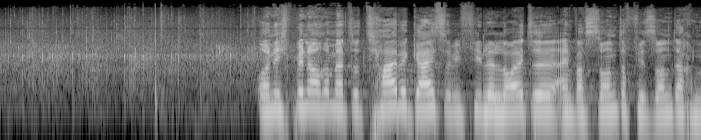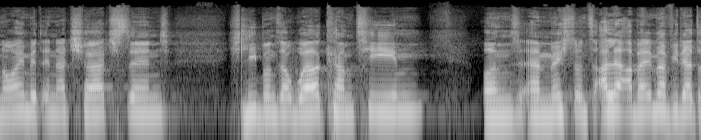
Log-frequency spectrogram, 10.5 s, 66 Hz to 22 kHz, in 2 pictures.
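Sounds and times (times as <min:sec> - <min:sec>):
audience applauding: 0:00.0 - 0:03.1
speech: 0:02.0 - 0:10.4.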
